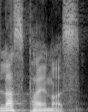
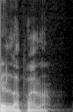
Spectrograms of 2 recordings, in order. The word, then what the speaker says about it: La Palma: Ich dachte immer, ihr redet von der Stadt Las Palmas. Also La Palma wird das auch ausgesprochen, Las Palmas, ne? Oder spricht man das Las Palma aus? – Nee, La Palma.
